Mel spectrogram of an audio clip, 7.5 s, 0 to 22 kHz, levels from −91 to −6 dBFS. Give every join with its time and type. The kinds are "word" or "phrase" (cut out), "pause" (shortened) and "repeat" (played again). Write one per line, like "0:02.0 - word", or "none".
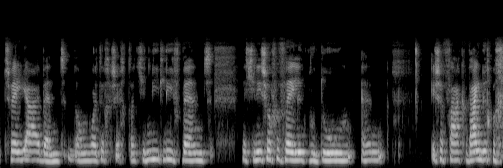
none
